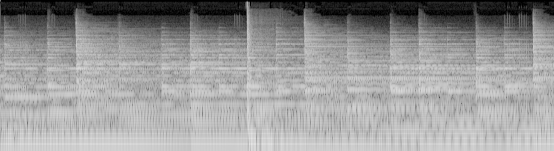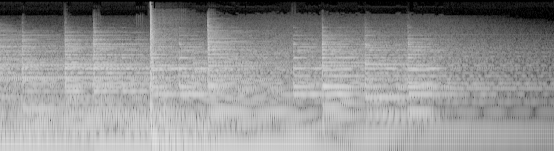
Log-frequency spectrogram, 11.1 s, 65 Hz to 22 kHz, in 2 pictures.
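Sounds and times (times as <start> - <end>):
held bass note: 2.5 - 3.9, 7.0 - 8.8.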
